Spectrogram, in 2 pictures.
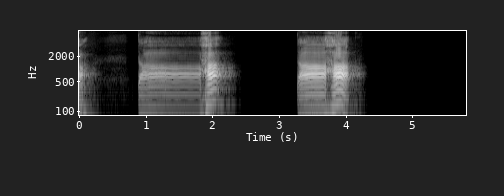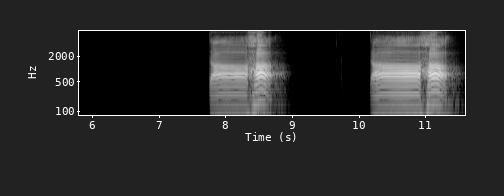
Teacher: जो विसर्ग वाला है उसमें ता के बाद हा बोला जाएगा हा ह ह पे आ की मात्रा हा ताहा ताहा ताहा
